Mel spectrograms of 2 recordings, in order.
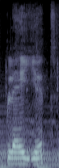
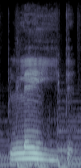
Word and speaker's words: played: le agregamos Ed pero no vamos a decir Play it sino played la agos la d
